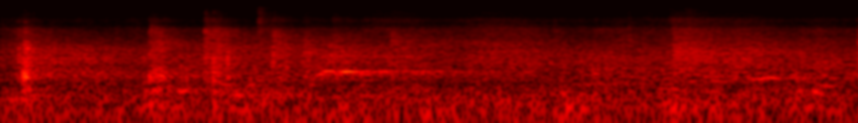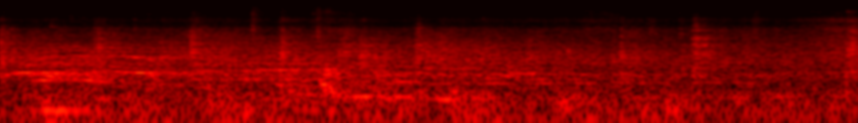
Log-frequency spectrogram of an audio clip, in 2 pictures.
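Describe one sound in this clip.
Skates scrape and hiss across ice in an echoing rink.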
